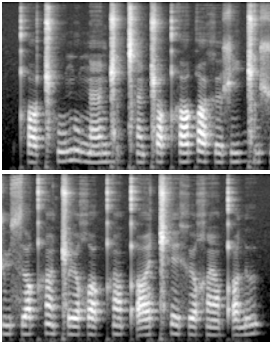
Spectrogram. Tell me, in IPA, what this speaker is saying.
qʰ ɑ ǁʰ u ŋ u ŋ æ̃ ɡ͡ǁ ɯ ǀʰ æ̃ ǁ ø qʰ ɯ q ø x ø ʃ i ɡ͡ǁ ɯ ʃ y s ɯ qʰ ĩ ǁ ø χ o qʰ ĩ qʼ æ ǁʰ e x ø χ æ̃ qʼ ø n ɯ

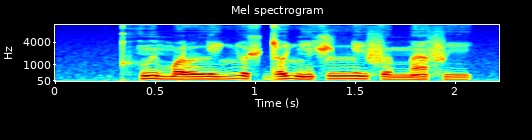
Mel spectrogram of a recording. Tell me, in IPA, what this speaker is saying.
kʷʰ ĩ˧˥˧ m ɔ˧ lː i˧ ʎ o˥˧ ʃ d ɔ˧˥˧ ʎ ĩ˥˧ ʃ lː i˥˧ f ɵ˧ m ã˧˥˧ f i˧

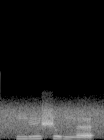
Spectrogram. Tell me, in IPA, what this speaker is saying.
ŋ y ʃ u ŋ œ

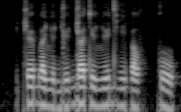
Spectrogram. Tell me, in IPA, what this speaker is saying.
c ʏ b œ ʎ ʏ ɟ y ɟ œ t y ʎ y dʱ i ɓ ʏ lˠ kː u

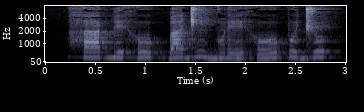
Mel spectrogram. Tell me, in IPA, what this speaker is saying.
h aː˨ ɡ͡b e˨ h oː˨ ɡ͡b a˨ d͡ʒ ĩ˦˨ ɡ ũ˨ ɾ eː˨ h oː˨˦ p ʊ˦˨ d͡ʒ o˦

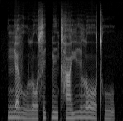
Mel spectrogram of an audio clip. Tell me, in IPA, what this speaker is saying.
ɲ ɛ˦ v u˨ l o˨ s i˦ k͡p ĩ˦ kʰ ã˦ j i˦ l oː˦˨ tʰ u˨

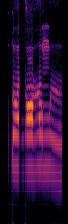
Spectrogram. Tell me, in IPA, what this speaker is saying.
ɗ o ɐ̯ ɡ ɔ ɦ ɤ m ɯ

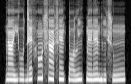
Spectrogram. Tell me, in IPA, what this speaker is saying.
ɾ ã˨ j o˨ d ɛ˨˦ h ɔ̃˦ s ã˦˨ s ɛ̃˧ k͡p ɔ˨ l ĩ˧ k͡p ɛ̃˧ ɾ ɛ̃˧ b ĩ˨ s ũ˨˦

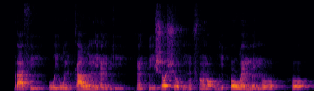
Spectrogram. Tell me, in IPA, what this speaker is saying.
ɾ a˧ s i˨ | w i˨ w ĩ˨ k a˧ w ũ˧ ɾ i˧ ɾ ɛ̃˧ ɡ͡b i˨ | k ɛ̃˨ k͡p i˧ ʃ ɔ˦ ʃ o˧ b ũ˨ s ɔ̃˨ ɾ ɔ˨ b i˨˦ h o˦ w ɛ̃˦ m e˧ n o˧ | h o˧

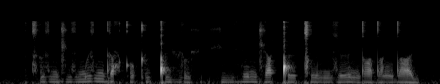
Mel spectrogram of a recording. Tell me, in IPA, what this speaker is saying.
t͡sʼ ɯ z n d͡ʒ i z m ɯ z n d ɯ ħ kʼ o kʼ y ǃ y vʲ o ʃ | ʃ i ɦ e n d͡ʒ ɑ ǃ ø ǀ e m n z ø n d ɑ dˤ u ŋ dˤ y

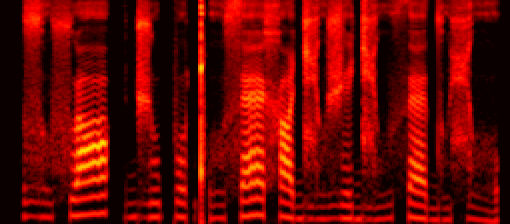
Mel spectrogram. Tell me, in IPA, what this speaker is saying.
z o̤ sʷ ɑ | d͡ʒ u p o ǃʼ o̤ s æ x ɑ d͡ʑ o̤ ʒ e d͡ʑ ṳ θ æ d ṳ ɕ o̤

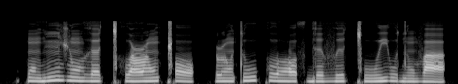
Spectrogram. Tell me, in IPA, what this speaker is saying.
p õ ɡ ĩ ʒ õ ɣ ɛ ǀʰ ʊ ʕ õ ǁ ɔ | ɭ õ t u k ʊ ɦ ɔ θ ɡ e v ɪ ǀ u j u d ũ v a

